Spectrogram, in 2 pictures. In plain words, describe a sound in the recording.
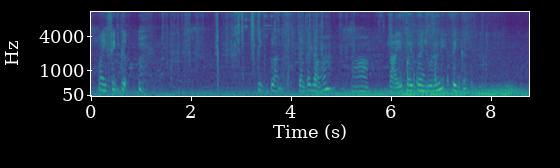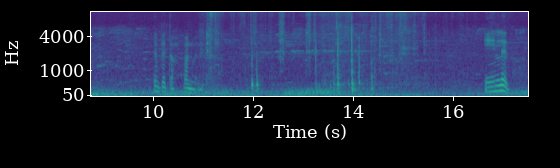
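Leaves rustle as a hand brushes through a plant.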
